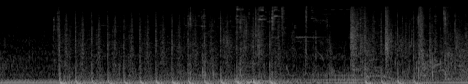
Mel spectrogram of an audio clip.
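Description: Machine guns rattle in rapid bursts.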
